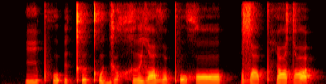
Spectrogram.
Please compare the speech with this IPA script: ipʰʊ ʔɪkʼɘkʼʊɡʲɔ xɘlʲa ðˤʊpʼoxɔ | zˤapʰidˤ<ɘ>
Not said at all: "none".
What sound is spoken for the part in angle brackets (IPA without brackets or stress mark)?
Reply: ɘ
